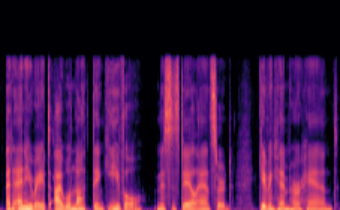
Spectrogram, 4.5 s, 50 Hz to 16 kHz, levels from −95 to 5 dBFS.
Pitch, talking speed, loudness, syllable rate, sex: 200 Hz, 200 wpm, -18 LUFS, 5.2 syllables/s, female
